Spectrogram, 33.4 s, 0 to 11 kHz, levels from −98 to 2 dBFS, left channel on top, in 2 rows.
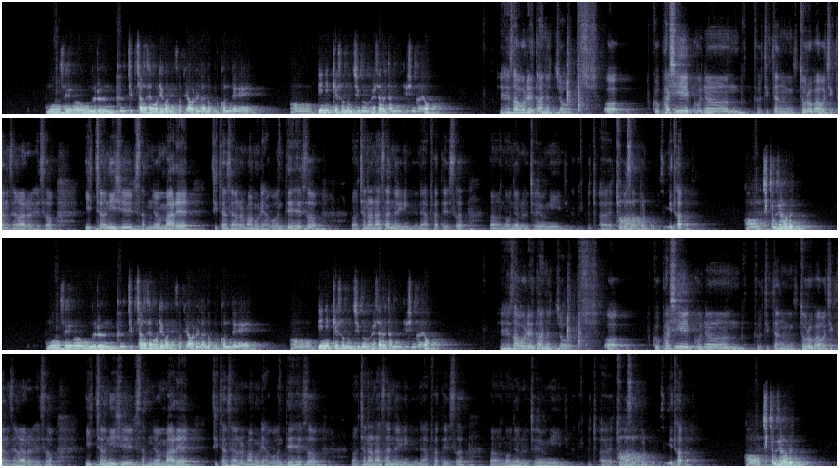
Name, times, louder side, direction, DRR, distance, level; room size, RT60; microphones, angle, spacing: voice 1, 0.9-5.0 5.8-8.6 29.1-29.5 31.6-32.6, equal, 5° left, 4 dB, 2.0 m, -25 dB
voice 2, 9.9-12.5 13.0-20.5 20.9-23.1 23.7-26.1 26.5-27.9 28.4-29.6 29.9-30.5 31.7-32.1, left 1 dB, 85° left, 6 dB, 2.1 m, -35 dB
23.0 x 22.5 x 9.7 m, 0.92 s
head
